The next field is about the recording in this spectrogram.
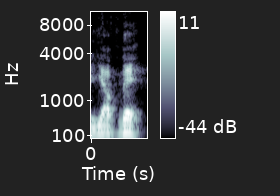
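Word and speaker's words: YHWH: uma palavra difícil que nós podemos dizer yahvé mas no hebraico ela é constituída pelas letras y H W E H Então ela é uma palavra que não tem pronuncia é como um sopro um sopro Deus é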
